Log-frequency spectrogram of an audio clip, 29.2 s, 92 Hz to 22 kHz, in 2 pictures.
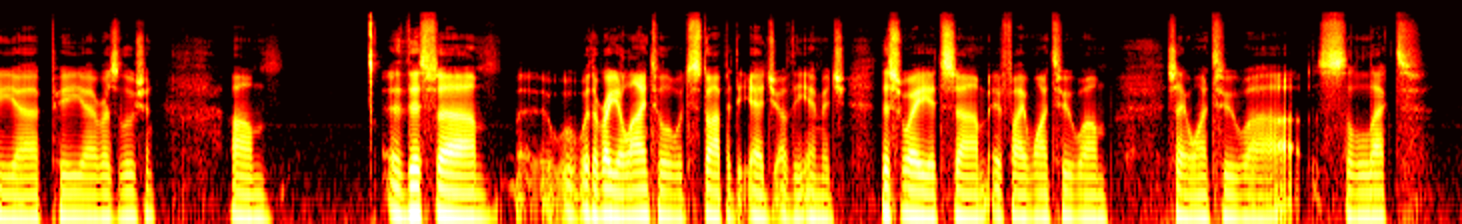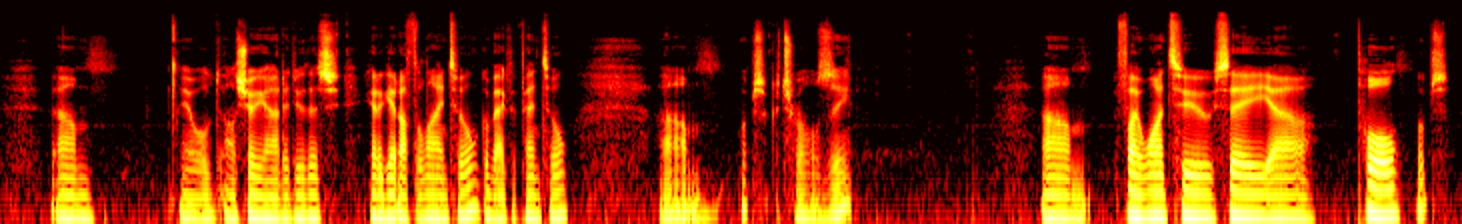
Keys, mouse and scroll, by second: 17.0 click, 20.3 ctrl+click, 21.9 ctrl+z, 22.7 ctrl+click, 26.9 ctrl+click, 28.5 ctrl+click.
